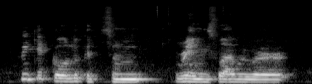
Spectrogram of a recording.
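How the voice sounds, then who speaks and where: A man with a Jamaican accent speaks with lively intonation. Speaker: co-host, husband. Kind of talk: casual live-stream chat. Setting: live social media video. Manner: slow, deliberately paced.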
